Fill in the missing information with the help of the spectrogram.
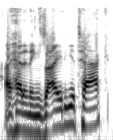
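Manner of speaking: usual speaking voice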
